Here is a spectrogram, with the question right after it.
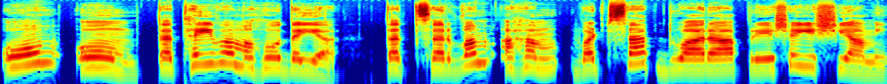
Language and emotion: Sanskrit, neutral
